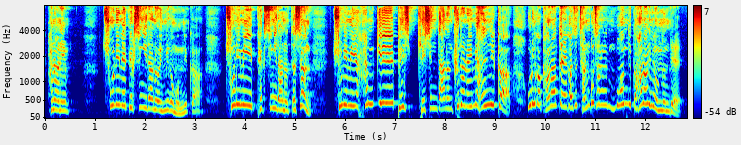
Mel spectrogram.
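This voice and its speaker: Pastor voicing tearful pleading prophet, high. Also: male voice, expressive, normal speed. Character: pleading male prophet, older, desperate and earnest.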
